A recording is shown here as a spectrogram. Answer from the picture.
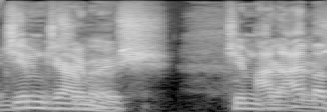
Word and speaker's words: Jarmusch: Jim Jarmusch.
